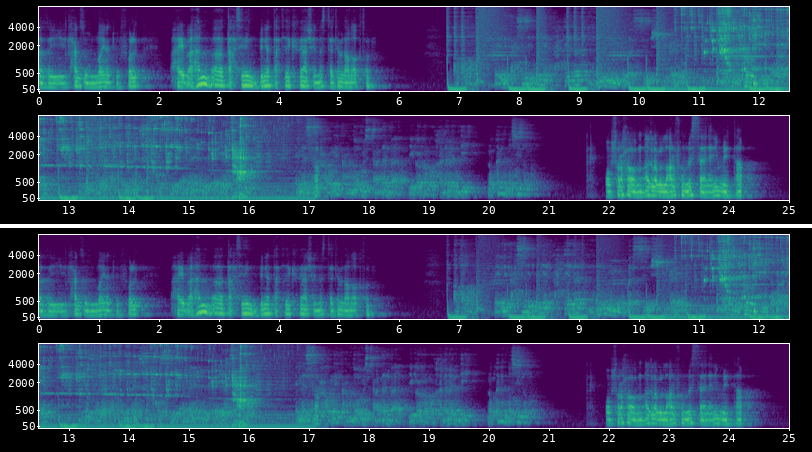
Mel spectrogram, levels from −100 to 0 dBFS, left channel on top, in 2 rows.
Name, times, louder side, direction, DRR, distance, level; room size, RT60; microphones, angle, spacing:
voice 1, 0.0-1.7 2.2-5.6 11.8-12.0 17.1-17.2 22.0-24.2, left 3 dB, 40° left, 10 dB, 0.7 m, -34 dB
sound 1, 6.8-14.6, left 2 dB, 90° left, 0.9 m, -44 dB
voice 2, 6.9-7.3 7.6-10.7 11.4-12.7 13.2-16.0 16.5-19.6 20.0-20.7, right 1 dB, 15° right, 1 dB, 6.1 m, -47 dB
Glass / Trickle dribble / Fill (with liquid), 10.4-17.1, left 3 dB, 20° left, 2.4 m, -40 dB
24.5 x 22.0 x 5.7 m, 0.84 s
head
